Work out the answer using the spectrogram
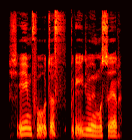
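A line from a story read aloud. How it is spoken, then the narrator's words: Quiet. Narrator (Russian): плотник … тихо сказал ему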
